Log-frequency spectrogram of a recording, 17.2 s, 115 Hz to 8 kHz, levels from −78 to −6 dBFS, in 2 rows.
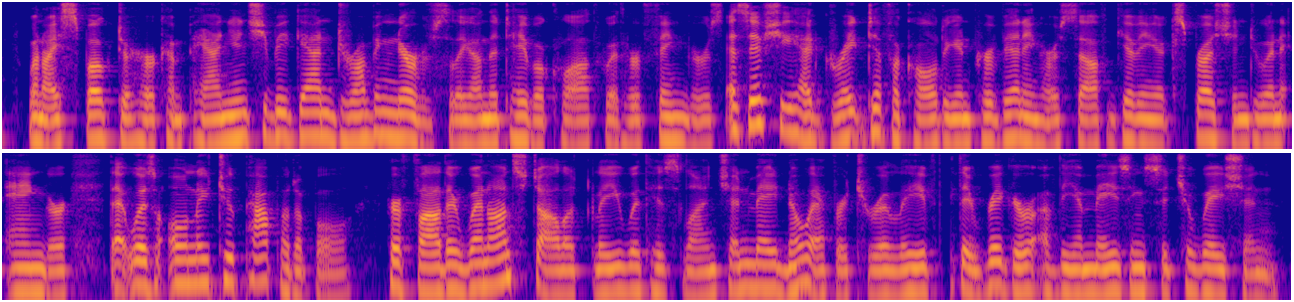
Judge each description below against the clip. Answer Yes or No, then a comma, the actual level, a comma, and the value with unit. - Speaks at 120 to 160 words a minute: No, average, 190 wpm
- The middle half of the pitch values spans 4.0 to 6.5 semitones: No, narrow, 2.5 semitones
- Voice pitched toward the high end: No, medium, 145 Hz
